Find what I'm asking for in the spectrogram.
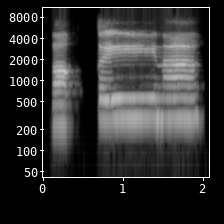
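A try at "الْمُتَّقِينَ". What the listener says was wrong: Tidak bertasydid, qafnya tidak tasydid. Muttaqina.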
